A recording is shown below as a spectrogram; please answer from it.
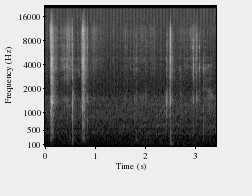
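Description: Tarot cards being shuffled in the hands, several short crisp riffling bursts spaced apart, close and fairly quiet with no talking.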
